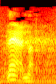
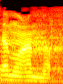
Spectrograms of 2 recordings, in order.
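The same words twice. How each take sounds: First: The m sound is short and not doubled. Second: The m sound is doubled and held longer. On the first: The speaker calls it right. "وتخفيف الميم" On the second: The speaker calls it wrong. "وليس معمر"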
